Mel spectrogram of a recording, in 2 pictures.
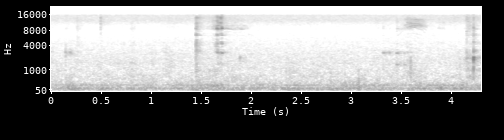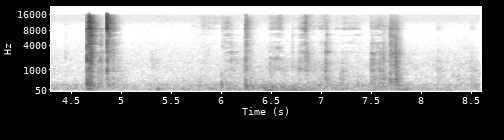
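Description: Wooden disposable chopsticks on a homemade rubber-band cat toy clacking, two sharp clacks a little past halfway, then a run of lighter taps and scrapes near the end as the cats bat and drag the toy.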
